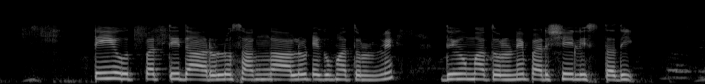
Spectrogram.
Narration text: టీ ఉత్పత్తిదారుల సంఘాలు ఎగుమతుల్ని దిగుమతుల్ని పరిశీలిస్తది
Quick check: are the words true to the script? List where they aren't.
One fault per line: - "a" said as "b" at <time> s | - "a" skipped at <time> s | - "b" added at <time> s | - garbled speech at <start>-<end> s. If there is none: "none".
none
